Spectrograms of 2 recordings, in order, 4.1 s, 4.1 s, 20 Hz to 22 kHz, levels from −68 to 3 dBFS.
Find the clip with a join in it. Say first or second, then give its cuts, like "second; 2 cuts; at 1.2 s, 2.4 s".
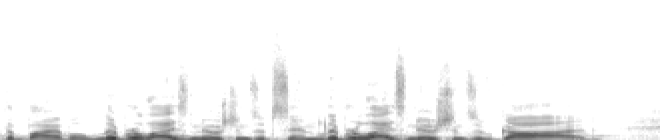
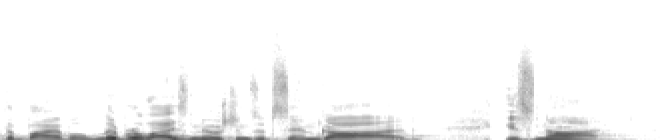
second; 1 cut; at 2.0 s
